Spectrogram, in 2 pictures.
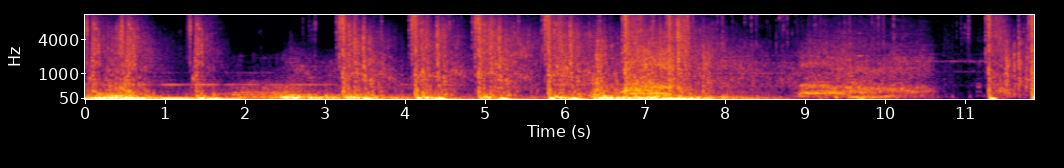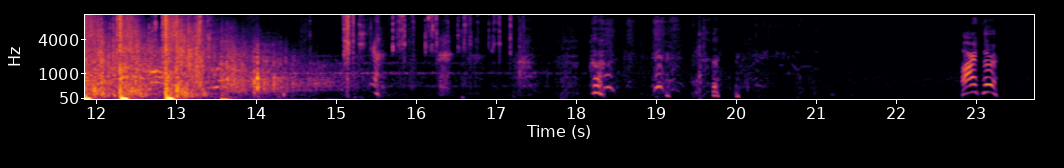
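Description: Gunfire in Red Dead Redemption 2, with dense volleys of loud, close shots and booming blasts for about ten seconds, then sparser scattered shots fading out, and voices speaking amid the fighting.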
